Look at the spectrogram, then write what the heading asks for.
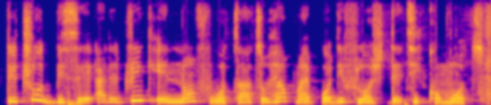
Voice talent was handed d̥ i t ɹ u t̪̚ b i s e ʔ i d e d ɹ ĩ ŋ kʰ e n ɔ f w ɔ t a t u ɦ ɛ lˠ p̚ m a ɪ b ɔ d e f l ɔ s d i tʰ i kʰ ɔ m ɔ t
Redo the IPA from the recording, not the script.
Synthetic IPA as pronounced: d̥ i t ɹ u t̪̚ b i s e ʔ a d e d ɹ ĩ ŋ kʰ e n ɔ f w ɔ t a t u ɦ ɛ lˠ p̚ m a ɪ b ɔ d i f l ɔ ʃ d ɛ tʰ i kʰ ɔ m ɔ t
